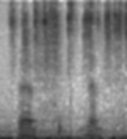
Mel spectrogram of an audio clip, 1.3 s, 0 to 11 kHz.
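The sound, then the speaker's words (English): Dice rattle and clatter in a quick, busy burst of small clicks during a tabletop role-playing game, a roll with a bonus die that lands a 3 and a 1, while a voice speaks over the top in short bits. “Well, at least it's not a fail because I got my bonus dice.”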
